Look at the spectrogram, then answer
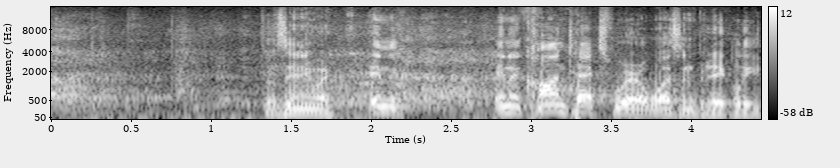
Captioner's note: laughter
